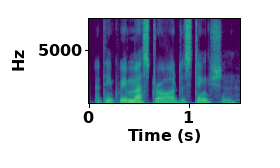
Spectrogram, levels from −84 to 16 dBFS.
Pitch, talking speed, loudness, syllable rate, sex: 110 Hz, 275 wpm, -17 LUFS, 6.6 syllables/s, male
